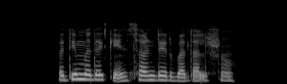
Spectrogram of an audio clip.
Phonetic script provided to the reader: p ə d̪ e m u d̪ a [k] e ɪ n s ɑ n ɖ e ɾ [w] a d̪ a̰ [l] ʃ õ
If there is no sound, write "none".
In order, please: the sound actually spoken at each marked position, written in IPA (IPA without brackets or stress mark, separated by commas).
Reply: k, b, l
